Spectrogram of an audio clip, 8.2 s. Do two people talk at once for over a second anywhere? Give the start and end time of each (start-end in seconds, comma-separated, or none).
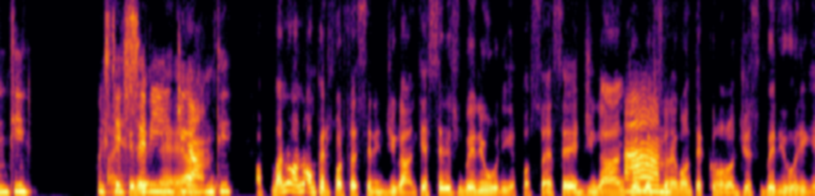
1.0-2.3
